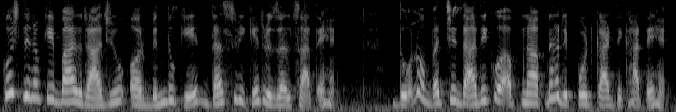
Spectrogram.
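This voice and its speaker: A woman with a high voice narrates a moral tale. Her delivery is scripted storytelling, setting out events as a narrator. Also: sing-song, brisk, slight background noise.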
